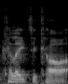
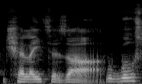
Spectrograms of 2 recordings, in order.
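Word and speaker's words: Čaleta-Car: Apparently I've been saying that completely wrong. I've been calling him like, well, look here, look. To me, that's Duj Kaletakar. Apparently, he's Croatian, obviously, so it's pronounced completely differently. And apparently it's more like, according to this comment here, Duja Cheletazar. We'll see.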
